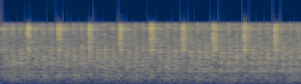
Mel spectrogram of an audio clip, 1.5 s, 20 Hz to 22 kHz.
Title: Isuzu 4JH1 Engine Knocking Sound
